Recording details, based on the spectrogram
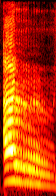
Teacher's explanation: hujung lidah dia melencong ke belakang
